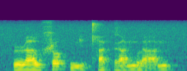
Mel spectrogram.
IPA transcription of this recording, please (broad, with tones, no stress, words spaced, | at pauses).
ɹa˧wʂɔ˦˥k̚ɲɨ˨˩˨ t̪ʰa˦˥k̚ɣa˧˥ŋla˧˥ŋ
